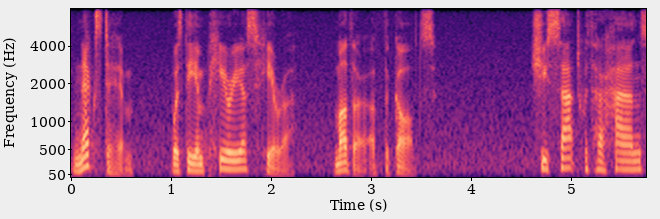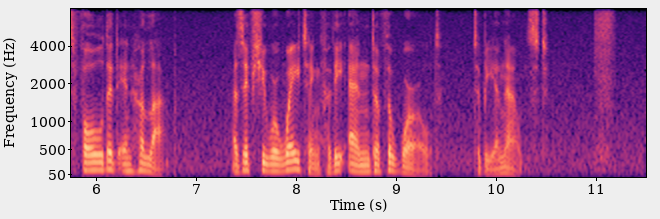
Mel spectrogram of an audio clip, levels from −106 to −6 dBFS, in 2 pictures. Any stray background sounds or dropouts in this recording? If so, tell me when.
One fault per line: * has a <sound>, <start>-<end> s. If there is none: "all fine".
* has a sniff, 11.0-11.2 s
